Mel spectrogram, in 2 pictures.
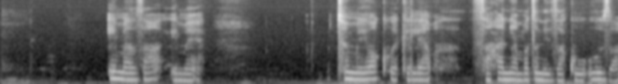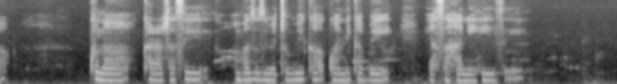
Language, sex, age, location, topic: Swahili, female, 18-24, Mombasa, government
